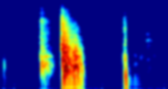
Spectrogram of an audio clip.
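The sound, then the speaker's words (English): A door is pushed closed with a solid thud, preceded by a brief scrape of movement and followed a moment later by a short click of the latch. “And then shut the door.”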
